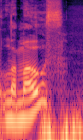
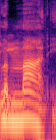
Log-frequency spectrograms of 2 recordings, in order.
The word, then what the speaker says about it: Lamont: Is it LaMothe? – It's Lamont, actually, with a hard T. – Lamont.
